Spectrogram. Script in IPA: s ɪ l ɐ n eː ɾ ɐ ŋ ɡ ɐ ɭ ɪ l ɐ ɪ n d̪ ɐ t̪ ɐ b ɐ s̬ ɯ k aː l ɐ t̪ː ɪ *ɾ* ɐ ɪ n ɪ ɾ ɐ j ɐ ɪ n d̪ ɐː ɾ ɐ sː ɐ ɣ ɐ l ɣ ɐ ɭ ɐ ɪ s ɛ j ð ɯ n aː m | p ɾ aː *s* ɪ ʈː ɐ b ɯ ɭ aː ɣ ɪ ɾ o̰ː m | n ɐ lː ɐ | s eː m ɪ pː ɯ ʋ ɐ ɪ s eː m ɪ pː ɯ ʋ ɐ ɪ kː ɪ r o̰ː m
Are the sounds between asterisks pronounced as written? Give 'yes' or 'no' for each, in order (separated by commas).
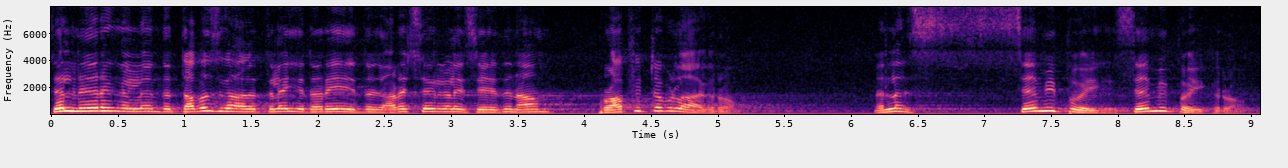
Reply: no, no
